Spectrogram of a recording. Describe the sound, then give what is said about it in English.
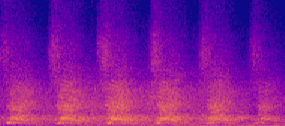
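A large protest crowd in downtown Madison chants in unison, loud rhythmic bursts of many voices repeating roughly every three-quarters of a second, with a steady low hum beneath. “Every day you hear crowds chanting.”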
